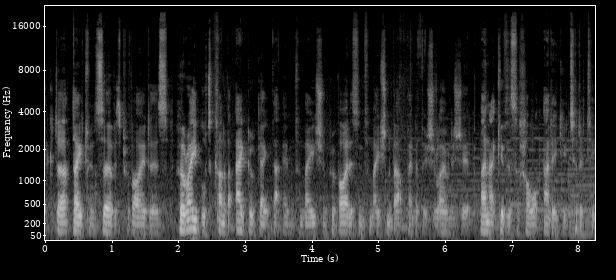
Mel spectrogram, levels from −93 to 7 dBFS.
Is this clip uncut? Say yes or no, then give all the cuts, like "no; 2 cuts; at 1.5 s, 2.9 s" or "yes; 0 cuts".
yes; 0 cuts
